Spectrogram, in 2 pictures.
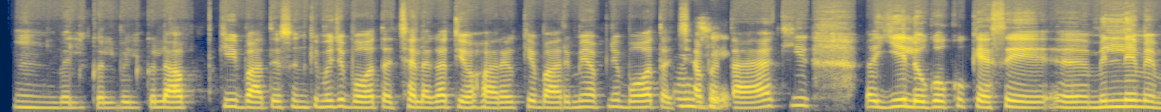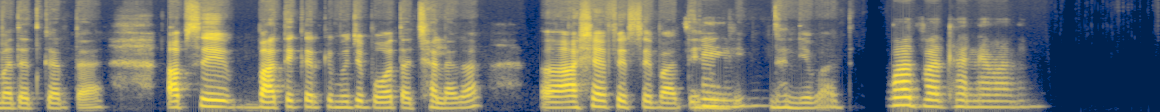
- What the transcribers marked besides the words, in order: tapping; other background noise
- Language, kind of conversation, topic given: Hindi, podcast, त्योहारों ने लोगों को करीब लाने में कैसे मदद की है?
